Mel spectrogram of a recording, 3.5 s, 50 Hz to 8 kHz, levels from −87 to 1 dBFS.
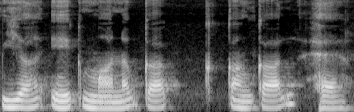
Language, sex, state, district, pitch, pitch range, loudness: Hindi, male, Mizoram, Aizawl, 130 Hz, 130-140 Hz, -15 LUFS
